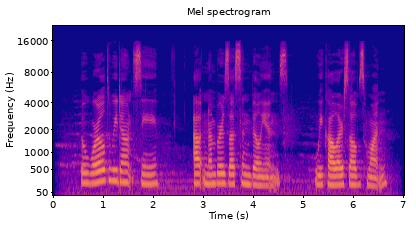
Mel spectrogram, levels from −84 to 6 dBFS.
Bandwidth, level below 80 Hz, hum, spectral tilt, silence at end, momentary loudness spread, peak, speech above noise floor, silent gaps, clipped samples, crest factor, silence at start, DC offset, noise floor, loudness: 16 kHz; -56 dBFS; none; -5.5 dB/octave; 0.35 s; 12 LU; -6 dBFS; 26 dB; none; under 0.1%; 18 dB; 0.4 s; 0.2%; -48 dBFS; -23 LUFS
